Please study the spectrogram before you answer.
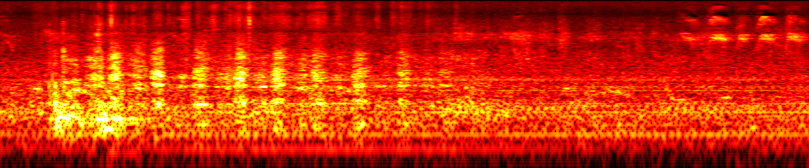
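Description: A Rottweiler pants and snuffles in quick, breathy bursts, roughly two or three each second.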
